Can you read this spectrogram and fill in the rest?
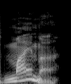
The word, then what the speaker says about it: Mima: I read a phonetic spelling of it, and they're pronouncing it as Mima.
